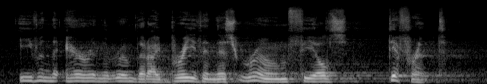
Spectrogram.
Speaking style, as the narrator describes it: emotional and deeply touched, he whispered in my ear

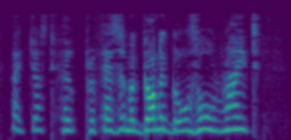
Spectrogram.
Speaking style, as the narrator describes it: said Lavender tearfully

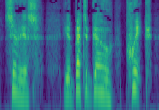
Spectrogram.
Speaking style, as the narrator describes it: Harry panted

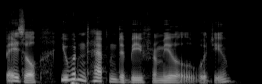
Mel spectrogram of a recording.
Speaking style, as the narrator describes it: Hem asked, smiling sharply

